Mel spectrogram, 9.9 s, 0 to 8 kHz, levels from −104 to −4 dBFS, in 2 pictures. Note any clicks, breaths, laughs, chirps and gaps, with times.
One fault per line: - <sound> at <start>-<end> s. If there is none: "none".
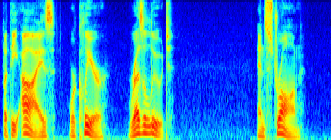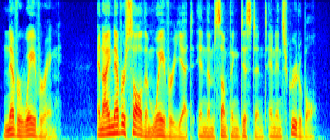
none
